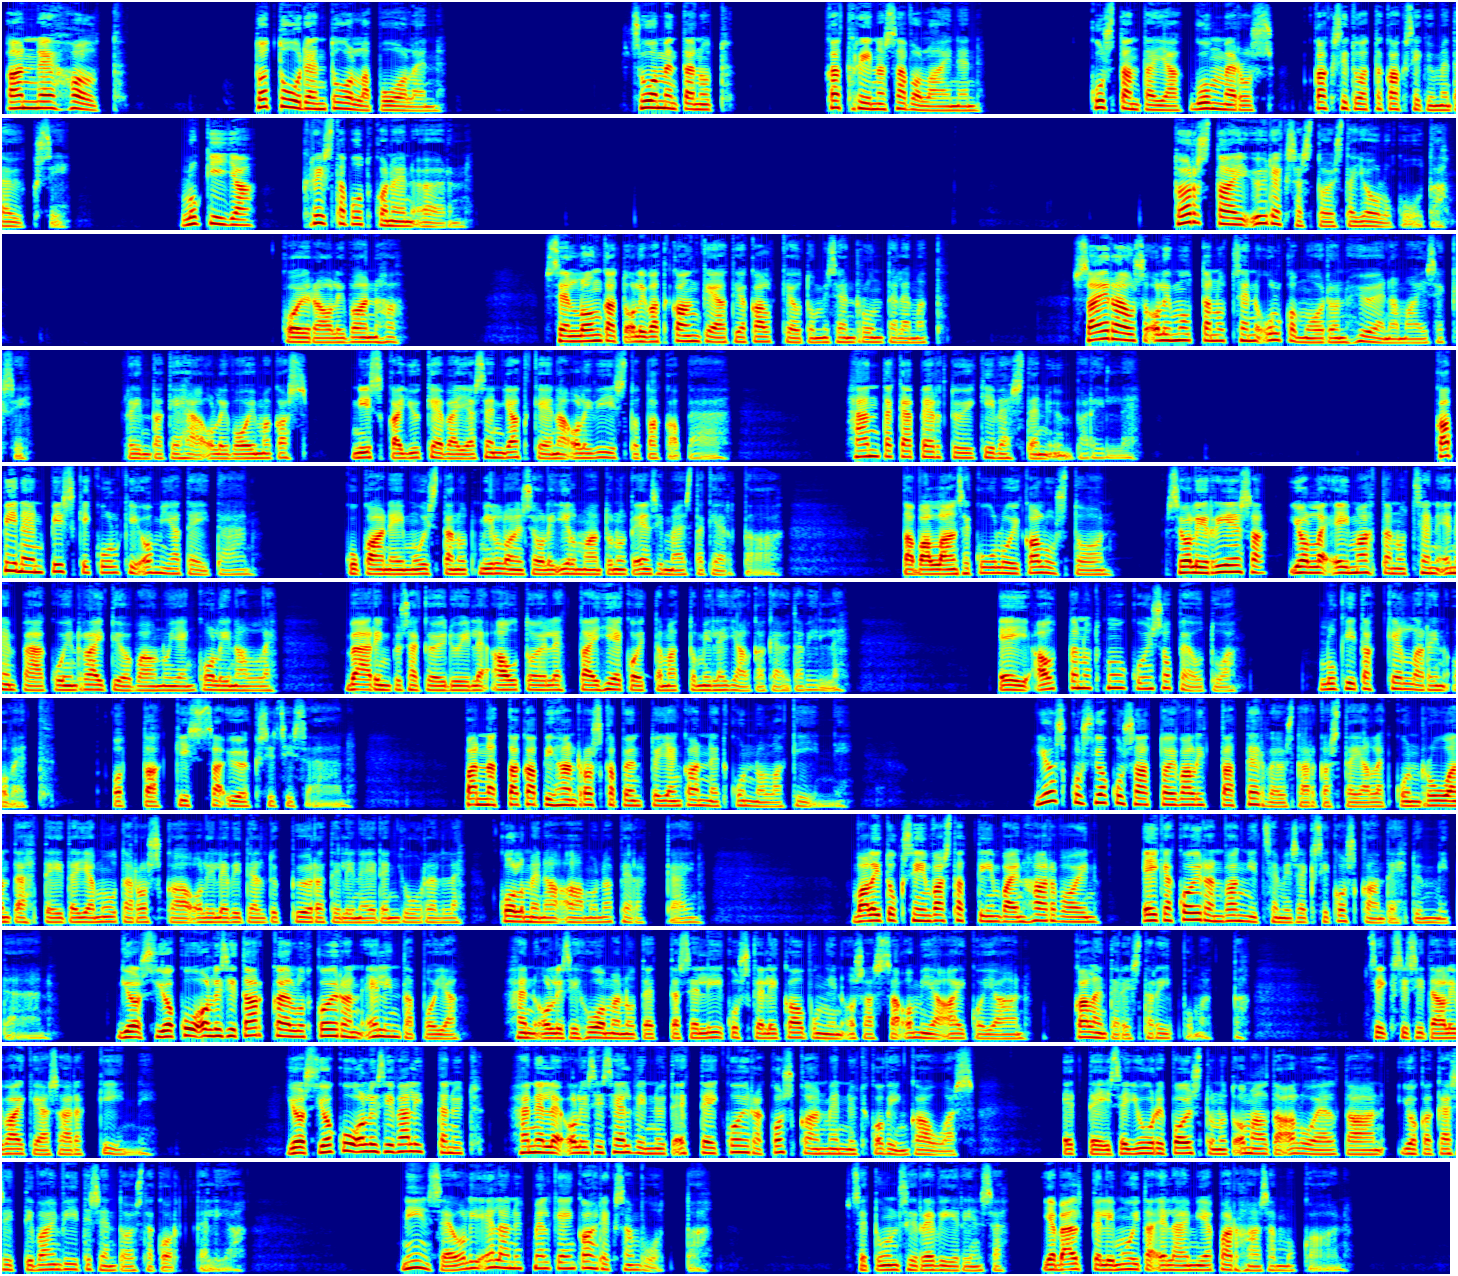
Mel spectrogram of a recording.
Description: Totuuden tuolla puolen – Ljudbok – Laddas ner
